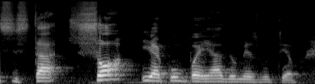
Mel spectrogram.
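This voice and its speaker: In a very clean recording with a silent background, this man has a dark, mellow tone. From Rio Grande do Sul, Brazil (Pelotas, Alegrete). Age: 80s+. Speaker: writer. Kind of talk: interview.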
